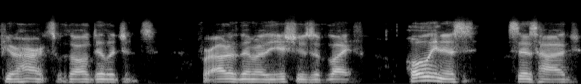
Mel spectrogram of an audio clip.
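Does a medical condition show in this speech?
Yes: Parkinson's disease, mild; Parkinson's disease diagnosed about six years before recording.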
